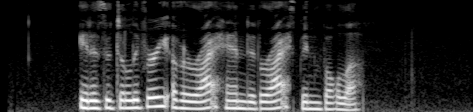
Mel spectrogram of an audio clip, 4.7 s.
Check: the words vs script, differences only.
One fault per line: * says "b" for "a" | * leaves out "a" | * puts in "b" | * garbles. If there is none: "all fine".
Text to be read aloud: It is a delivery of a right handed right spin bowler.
all fine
